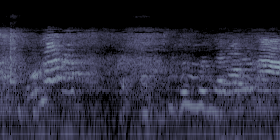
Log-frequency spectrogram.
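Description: Children's voices chattering and calling out in short, high-pitched utterances.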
